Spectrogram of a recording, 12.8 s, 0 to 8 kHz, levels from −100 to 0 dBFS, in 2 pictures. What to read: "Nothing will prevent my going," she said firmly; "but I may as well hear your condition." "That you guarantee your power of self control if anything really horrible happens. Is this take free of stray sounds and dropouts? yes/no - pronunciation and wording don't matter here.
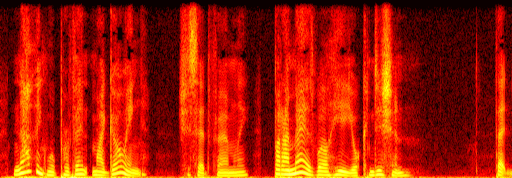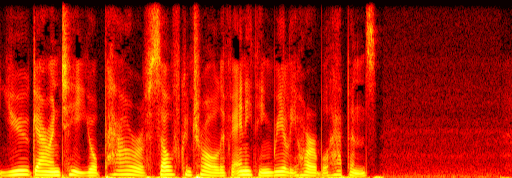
yes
